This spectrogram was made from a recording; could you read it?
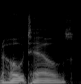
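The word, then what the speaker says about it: Heaux Tales: It's called Hotels. And I think it's spelled like H-H-E-A-U-X, Hotels, T-A-L-E-S.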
